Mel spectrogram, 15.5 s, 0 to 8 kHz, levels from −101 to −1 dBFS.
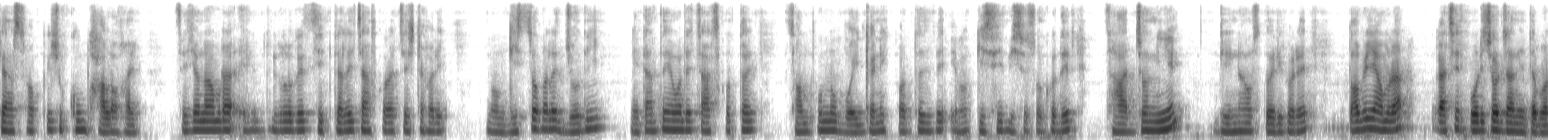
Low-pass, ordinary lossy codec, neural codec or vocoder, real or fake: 7.2 kHz; none; codec, 24 kHz, 6 kbps, HILCodec; fake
